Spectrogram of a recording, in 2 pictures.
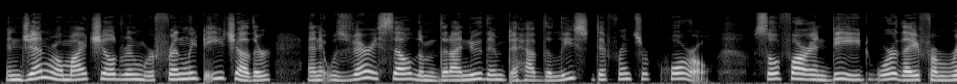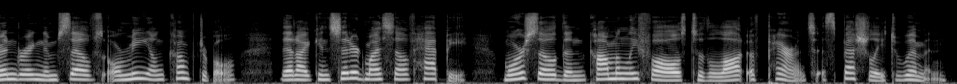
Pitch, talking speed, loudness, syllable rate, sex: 225 Hz, 165 wpm, -18 LUFS, 5.0 syllables/s, female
